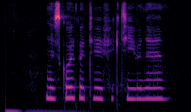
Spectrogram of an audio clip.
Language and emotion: Russian, neutral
